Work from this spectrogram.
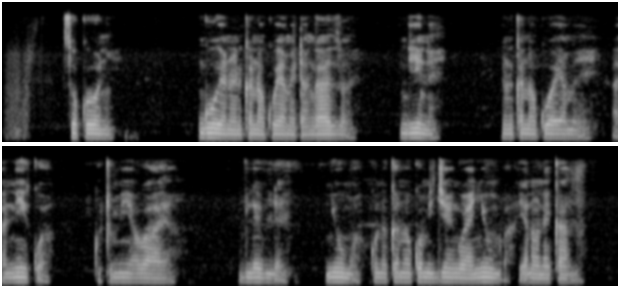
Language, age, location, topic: Swahili, 18-24, Nairobi, finance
